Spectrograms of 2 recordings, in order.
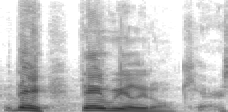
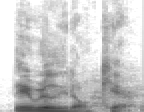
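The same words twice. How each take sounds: First: Pushed up, louder and higher on the repeat; a rising laughing insistence; emphatic louder repeat. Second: Said in the usual way. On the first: Real, not acted. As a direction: hammer the point home the third time. Repeating the point, building.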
